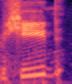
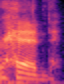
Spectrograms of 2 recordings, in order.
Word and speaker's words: head: um shook her head instead of heed this is shook her head shook her head all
